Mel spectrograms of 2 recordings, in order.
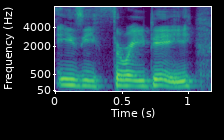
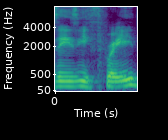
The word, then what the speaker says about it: EasyThreed: The EasyThreed, and I'm guessing it's supposed to be pronounced Easy3D, but it's written as EasyThreed, so that's what I'm going with, is available in blue and black.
